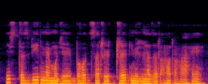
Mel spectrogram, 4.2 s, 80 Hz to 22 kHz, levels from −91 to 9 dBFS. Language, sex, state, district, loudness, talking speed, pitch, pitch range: Hindi, male, Arunachal Pradesh, Lower Dibang Valley, -14 LUFS, 160 wpm, 115 Hz, 110-125 Hz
